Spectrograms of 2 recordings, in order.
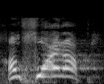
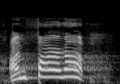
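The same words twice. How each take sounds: First: High, imitated Malaysian Singlish "fired up"; Singlish accent. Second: Slow, high, stretched "fired"; American way. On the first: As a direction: mimic a Singlish friend's "fired up". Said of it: "they call it Singlish. You know, they got an accent". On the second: Shown as a demonstration. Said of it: "as you would say in America".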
